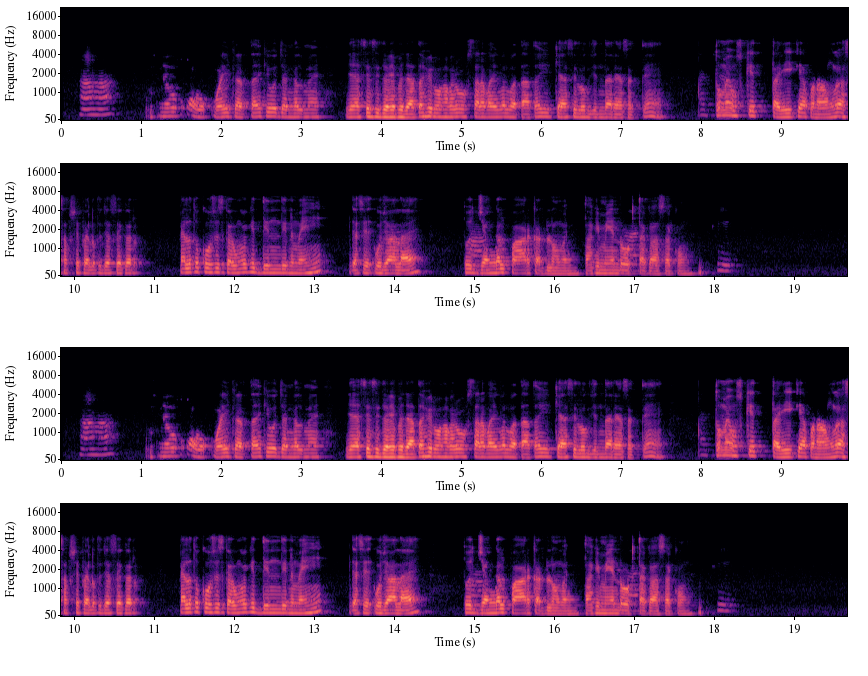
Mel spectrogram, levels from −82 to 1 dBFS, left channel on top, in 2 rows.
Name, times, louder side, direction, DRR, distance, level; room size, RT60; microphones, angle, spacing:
voice 1, 0.2-0.7 8.0-8.4 13.8-14.2 14.9-15.2 16.9-17.3 18.0-18.2, left 2 dB, 35° left, 2.6 m, -40 dB
voice 2, 1.2-3.2 3.6-7.5 8.2-10.8 11.3-13.1 13.4-14.3 14.9-17.7, right 2 dB, 15° right, 1.0 m, -25 dB
14.5 x 7.0 x 4.4 m
head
